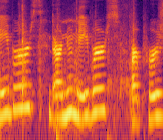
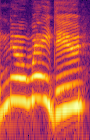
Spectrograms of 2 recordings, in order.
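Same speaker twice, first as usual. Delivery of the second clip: higher, louder no way; mock protest; 7 semitones higher, 5 dB louder, much slower than usual. Turning down husband's cartoon couple idea, high mock protest.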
